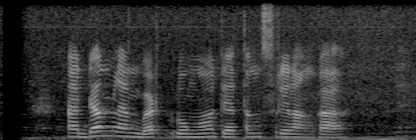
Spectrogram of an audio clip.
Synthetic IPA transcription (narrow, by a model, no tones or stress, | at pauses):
ʔaɖamlɛmbərt̪̚luŋɔɖa̤t̪əŋsɾilaŋka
